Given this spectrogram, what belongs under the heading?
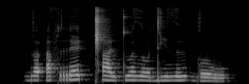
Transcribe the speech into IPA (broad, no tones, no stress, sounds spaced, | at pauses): ɡ ʌ ʔ a f r ɛ ǁ a i̯ tʷ ʌ ð o d i ð ɯ ɡ o w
